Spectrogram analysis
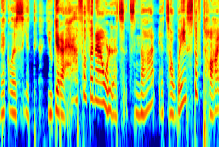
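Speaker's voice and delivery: put-on motherly voice. Asked to repeat a rule in their mother's voice, imitating mother's voice. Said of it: "say it in her voice".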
